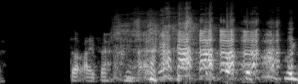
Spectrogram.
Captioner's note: everyone laughing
